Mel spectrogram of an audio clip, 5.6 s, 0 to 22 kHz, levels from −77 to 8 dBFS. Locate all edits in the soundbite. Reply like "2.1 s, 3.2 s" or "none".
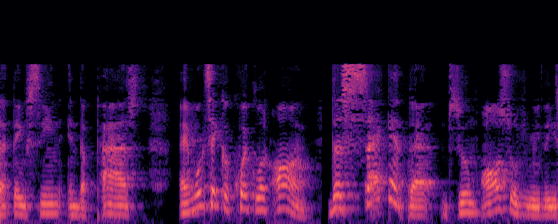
2.0 s, 2.7 s, 3.2 s, 4.1 s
